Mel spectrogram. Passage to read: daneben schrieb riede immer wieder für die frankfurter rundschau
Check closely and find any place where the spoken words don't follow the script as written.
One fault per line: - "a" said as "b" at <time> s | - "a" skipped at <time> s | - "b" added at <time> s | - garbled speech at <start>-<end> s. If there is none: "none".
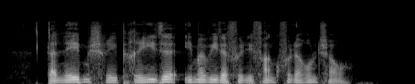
none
